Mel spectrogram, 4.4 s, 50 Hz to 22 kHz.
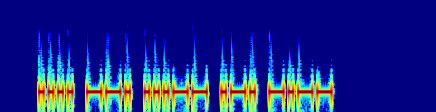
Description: Morse code, heard as a keyed tone, about 25 wpm, 700 Hz. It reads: HG3RY
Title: DXCC-100 Call Signs - 5 Characters - Repeated 3x - 25wpm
